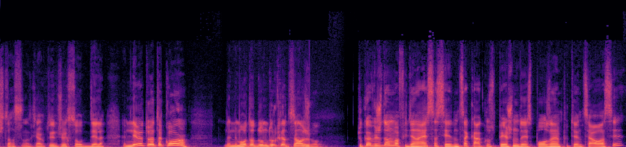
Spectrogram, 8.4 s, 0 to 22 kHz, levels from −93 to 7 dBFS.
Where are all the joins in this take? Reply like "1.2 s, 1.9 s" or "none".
4.6 s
